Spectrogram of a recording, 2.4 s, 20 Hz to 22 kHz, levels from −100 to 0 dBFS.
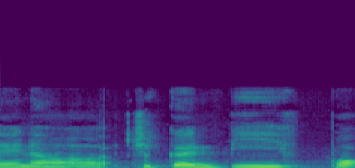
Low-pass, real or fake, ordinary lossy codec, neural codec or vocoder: none; fake; none; vocoder, 22.05 kHz, 80 mel bands, Vocos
